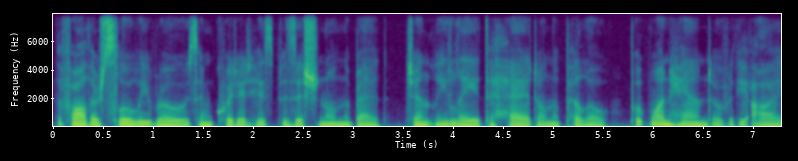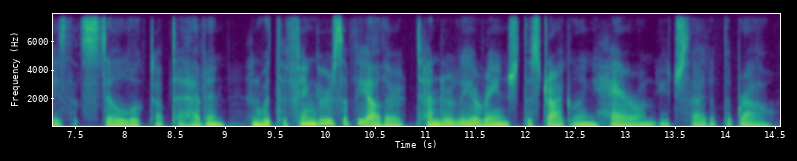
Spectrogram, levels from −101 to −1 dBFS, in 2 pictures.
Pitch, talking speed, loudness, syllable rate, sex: 180 Hz, 200 wpm, -22 LUFS, 4.8 syllables/s, female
